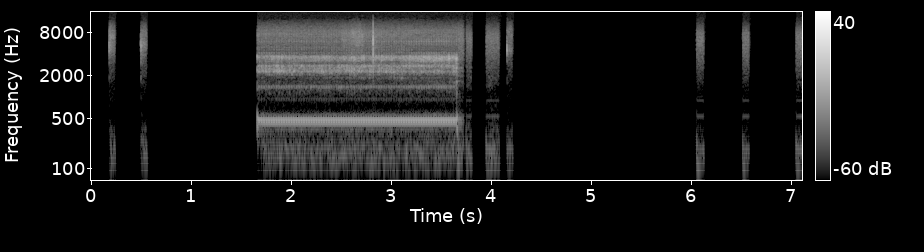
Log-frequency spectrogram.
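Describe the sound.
An outgoing phone call gives one ringback tone, a steady buzzing hum lasting about two seconds. A few short clicks come before and after it, and the whole is faint.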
